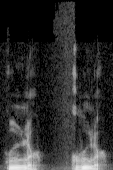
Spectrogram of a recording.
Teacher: it's a light L because it's between vowels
